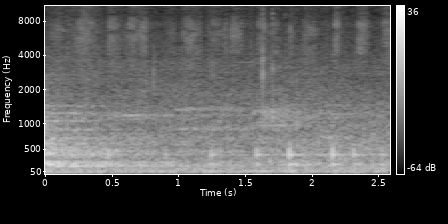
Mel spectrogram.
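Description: Chalk or marker writing on a classroom board during a solid-state chemistry lesson, steady scratchy strokes with a few brief taps, close and moderately loud with no talking.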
